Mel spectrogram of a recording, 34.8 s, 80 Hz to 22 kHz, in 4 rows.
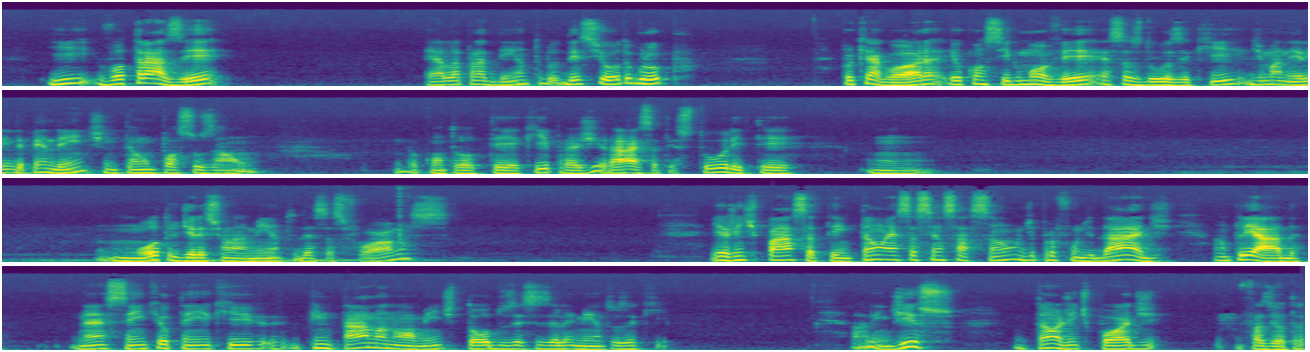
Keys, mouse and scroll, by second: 0.1 Escape, 1.1 click, 2.5 click, 6.1 click, 7.4 click, 8.2 ctrl+middle click, 8.5 ctrl+click, 9.8 ctrl+t, 10.5 ctrl+click, 11.8-13.0 drag, 14.4-16.5 drag, 16.8-19.7 drag, 20.1 Return, 21.1 ctrl+middle click, 22.9 middle click, 23.1 ctrl+click, 24.9 click, 25.5 ctrl+click, 26.5-27.5 drag, 29.9 click, 30.5 ctrl+middle click, 31.3 ctrl+middle click, 31.8 ctrl+middle click, 33.2 click, 34.4 click.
